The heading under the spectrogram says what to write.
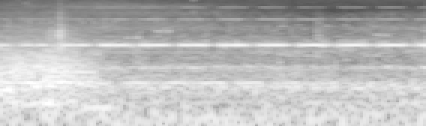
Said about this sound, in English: so I can, every time we record the show, I can turn on the switch like I'm doing now, and that it turns on the vacuum, which sucks up the... there.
